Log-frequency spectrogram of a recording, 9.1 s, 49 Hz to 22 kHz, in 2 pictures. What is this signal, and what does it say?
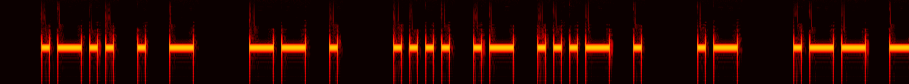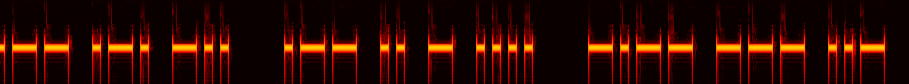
Morse code, heard as a keyed tone, about 30 wpm, 700 Hz. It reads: LET ME HAVE A WORD WITH YOU
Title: Sentences from Top 900 Words 30wpm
